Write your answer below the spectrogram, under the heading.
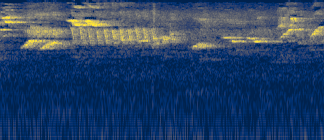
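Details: Female Cucak jenggot in full song, a bird that has already laid eggs, delivering bright, busy high-pitched chirping and twittering phrases in quick succession, with a steady hiss of background noise.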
